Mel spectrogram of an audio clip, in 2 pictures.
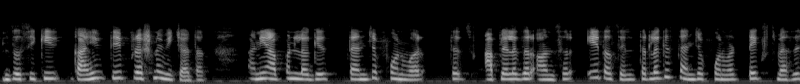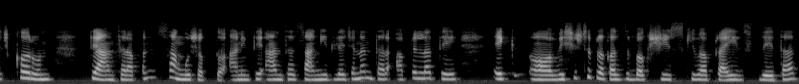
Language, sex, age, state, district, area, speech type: Marathi, female, 18-30, Maharashtra, Washim, urban, spontaneous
